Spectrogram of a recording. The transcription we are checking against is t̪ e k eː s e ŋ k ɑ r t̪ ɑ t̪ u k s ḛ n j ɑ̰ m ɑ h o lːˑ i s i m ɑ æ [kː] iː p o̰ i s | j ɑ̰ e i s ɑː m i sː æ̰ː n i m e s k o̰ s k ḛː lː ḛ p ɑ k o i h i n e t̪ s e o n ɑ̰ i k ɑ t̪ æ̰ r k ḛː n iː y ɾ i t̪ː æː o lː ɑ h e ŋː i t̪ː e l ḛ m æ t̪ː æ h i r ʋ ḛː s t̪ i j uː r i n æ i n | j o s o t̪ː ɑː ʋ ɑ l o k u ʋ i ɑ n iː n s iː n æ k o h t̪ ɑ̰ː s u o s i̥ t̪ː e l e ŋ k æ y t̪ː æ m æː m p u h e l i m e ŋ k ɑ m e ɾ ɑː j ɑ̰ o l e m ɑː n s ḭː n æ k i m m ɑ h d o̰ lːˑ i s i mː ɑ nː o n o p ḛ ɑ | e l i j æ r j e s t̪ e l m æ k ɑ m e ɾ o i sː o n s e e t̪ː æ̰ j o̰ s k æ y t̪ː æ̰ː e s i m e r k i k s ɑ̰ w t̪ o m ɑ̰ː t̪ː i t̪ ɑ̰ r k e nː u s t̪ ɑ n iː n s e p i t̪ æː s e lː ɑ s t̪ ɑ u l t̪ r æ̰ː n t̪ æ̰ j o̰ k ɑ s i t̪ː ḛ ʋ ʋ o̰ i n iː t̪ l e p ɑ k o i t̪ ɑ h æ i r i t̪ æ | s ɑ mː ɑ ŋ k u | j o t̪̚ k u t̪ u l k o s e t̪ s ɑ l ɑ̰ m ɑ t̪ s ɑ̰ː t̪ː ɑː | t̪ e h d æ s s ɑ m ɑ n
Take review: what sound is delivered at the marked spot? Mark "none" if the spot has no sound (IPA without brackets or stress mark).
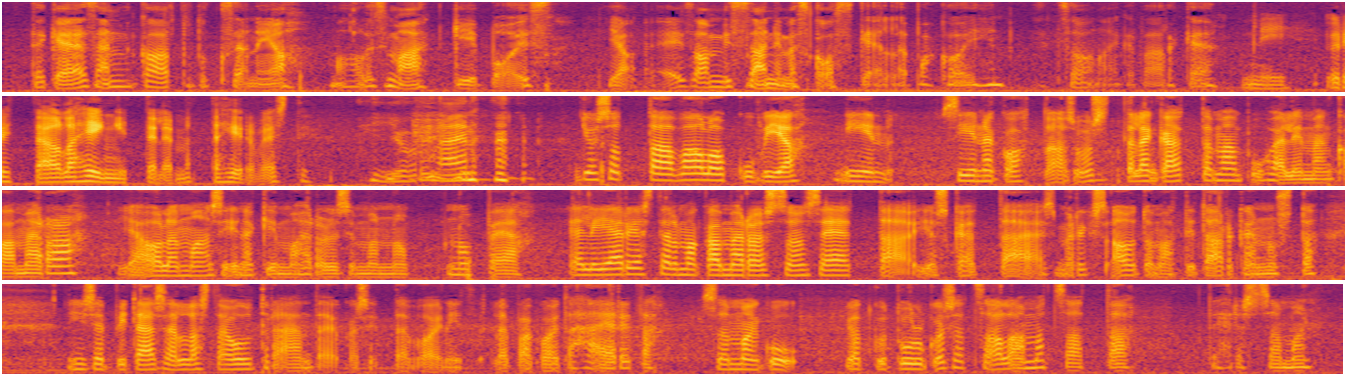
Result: kː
